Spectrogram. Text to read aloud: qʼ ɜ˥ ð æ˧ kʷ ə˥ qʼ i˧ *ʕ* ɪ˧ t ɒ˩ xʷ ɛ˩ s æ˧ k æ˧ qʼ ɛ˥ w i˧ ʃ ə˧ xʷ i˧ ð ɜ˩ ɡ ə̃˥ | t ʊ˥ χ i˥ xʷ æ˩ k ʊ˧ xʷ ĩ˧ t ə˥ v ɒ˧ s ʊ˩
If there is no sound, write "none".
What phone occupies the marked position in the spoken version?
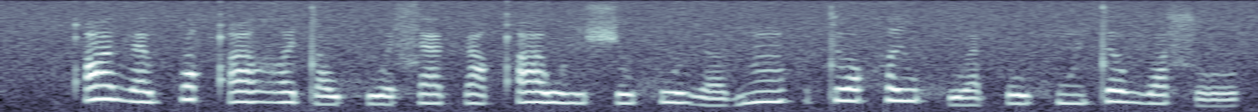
ʁ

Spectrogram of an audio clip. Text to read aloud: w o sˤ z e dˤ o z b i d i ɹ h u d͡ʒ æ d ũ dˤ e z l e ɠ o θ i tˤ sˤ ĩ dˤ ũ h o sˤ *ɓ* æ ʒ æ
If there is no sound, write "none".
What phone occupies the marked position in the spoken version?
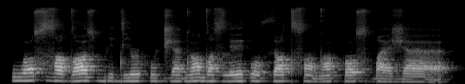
ɓ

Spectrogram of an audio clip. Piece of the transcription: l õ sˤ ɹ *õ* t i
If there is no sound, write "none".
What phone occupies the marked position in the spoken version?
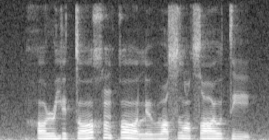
o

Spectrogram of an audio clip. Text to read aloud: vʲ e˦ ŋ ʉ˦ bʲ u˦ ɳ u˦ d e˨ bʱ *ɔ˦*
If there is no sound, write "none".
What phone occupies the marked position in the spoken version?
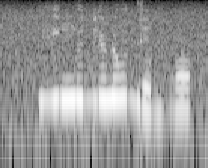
ɔ˦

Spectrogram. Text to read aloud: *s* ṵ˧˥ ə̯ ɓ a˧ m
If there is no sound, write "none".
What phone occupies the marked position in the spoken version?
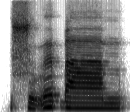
s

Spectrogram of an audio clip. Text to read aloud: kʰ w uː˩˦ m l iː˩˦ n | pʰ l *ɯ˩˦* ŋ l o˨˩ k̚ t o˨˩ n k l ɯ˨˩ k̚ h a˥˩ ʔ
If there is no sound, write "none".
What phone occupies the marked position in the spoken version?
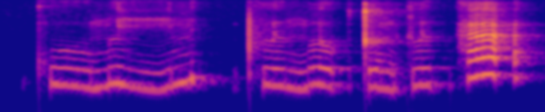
ɯ˩˦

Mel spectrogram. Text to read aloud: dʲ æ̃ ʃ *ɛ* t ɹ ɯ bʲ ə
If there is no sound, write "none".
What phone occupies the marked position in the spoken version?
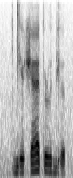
æ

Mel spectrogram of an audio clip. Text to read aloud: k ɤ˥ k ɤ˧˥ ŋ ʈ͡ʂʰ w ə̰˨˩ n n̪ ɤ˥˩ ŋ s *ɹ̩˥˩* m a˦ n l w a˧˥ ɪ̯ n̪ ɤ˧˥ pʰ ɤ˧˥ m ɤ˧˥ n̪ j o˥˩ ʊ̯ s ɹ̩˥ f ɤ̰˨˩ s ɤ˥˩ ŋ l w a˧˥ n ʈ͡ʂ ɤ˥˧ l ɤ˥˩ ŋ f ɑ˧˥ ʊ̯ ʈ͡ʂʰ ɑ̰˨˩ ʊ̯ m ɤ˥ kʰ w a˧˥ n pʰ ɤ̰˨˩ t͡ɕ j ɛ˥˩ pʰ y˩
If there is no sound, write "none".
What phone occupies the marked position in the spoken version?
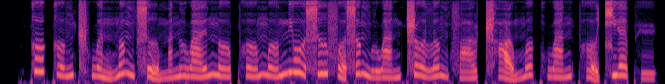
ɹ̩˨˩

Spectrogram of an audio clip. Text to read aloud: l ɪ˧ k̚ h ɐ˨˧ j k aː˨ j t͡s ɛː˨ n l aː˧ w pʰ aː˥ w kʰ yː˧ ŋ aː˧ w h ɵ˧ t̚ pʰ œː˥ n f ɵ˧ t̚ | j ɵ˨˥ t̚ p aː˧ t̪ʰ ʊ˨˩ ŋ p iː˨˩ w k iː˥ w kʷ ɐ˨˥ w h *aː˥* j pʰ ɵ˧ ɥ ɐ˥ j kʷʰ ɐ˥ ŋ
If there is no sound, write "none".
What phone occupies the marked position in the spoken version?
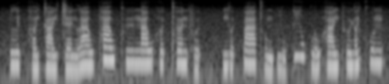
aː˧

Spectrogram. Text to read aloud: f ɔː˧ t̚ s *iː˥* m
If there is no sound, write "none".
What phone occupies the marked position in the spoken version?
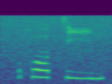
iː˨˩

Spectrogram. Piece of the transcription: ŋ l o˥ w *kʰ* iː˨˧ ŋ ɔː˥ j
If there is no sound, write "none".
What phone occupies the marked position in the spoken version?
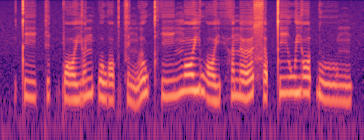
kʰ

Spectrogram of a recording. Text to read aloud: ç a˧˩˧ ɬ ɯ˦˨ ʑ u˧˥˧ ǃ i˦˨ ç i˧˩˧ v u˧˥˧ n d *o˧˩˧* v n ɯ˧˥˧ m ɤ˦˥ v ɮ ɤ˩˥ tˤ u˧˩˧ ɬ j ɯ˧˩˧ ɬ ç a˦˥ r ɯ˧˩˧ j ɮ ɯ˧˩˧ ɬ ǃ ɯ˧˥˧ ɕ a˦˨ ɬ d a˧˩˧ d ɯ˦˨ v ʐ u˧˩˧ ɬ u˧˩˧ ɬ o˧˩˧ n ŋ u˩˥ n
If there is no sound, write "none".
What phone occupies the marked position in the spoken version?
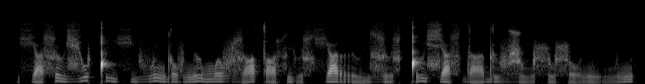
o˦˨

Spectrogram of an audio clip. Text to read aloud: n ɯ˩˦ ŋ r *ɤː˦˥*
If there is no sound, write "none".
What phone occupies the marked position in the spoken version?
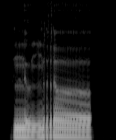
ɤː˧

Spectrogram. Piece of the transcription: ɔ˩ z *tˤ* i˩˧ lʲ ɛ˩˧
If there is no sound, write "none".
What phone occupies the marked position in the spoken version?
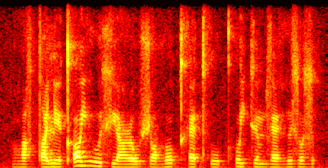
tˤ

